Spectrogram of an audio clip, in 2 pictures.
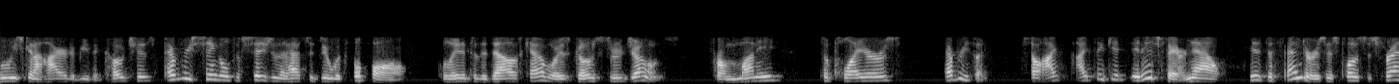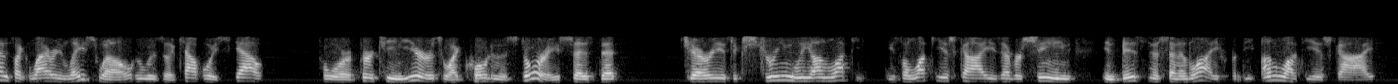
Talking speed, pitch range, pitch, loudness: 180 wpm, 135-205 Hz, 155 Hz, -19 LUFS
